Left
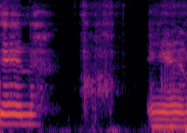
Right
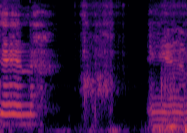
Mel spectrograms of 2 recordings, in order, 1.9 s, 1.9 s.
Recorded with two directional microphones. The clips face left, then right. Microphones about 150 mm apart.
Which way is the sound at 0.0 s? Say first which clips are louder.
Left 6 dB; 20° left (ahead or behind).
